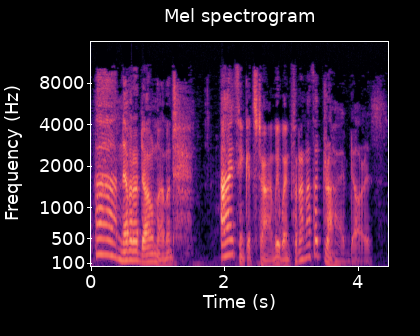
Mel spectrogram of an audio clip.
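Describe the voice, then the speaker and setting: A man's voice: medium pitch, huge pitch swings, normal speed, slight background noise. An actor playing a wry, secretive middle-aged businessman in a radio drama, dryly evasive and making light of things. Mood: brisk, absorbed.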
